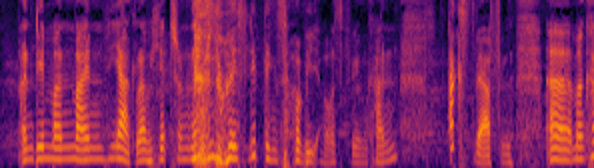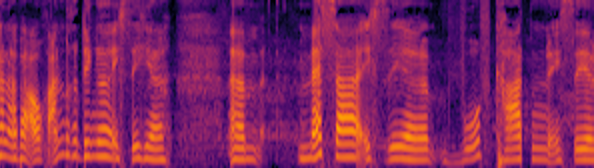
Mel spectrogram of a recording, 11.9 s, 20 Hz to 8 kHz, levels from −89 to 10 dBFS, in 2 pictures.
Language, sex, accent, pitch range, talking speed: German, female, German, 165-205 Hz, 155 wpm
